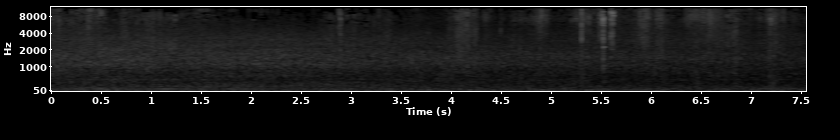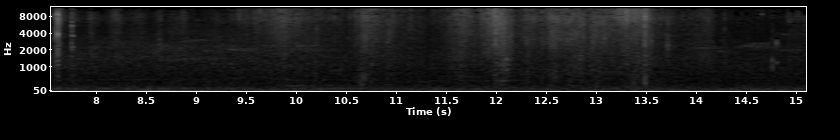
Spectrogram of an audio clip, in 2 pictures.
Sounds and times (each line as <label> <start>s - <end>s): a car passes by 0.0s - 5.2s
